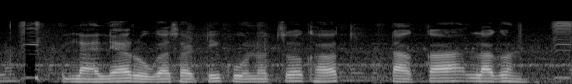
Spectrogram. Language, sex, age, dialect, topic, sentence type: Marathi, male, 25-30, Varhadi, agriculture, question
